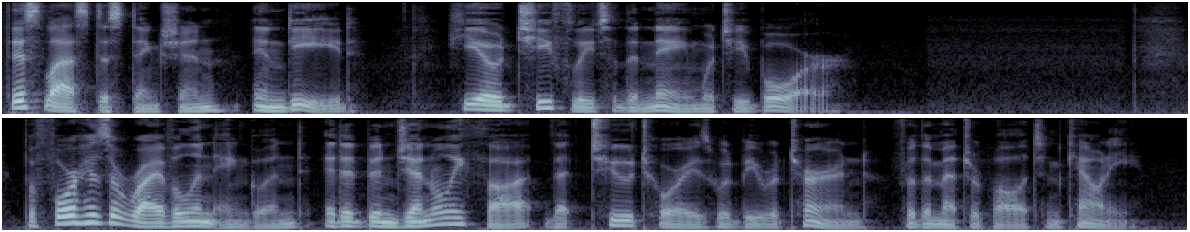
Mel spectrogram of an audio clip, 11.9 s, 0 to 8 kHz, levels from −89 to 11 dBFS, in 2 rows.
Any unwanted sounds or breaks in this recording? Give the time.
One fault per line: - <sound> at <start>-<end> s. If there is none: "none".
none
